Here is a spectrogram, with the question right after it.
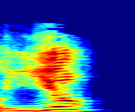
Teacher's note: Tenemos el diptongo yo, donde suena más la O.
